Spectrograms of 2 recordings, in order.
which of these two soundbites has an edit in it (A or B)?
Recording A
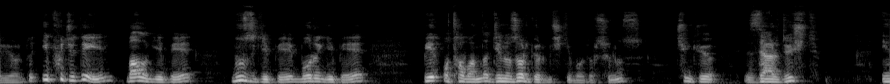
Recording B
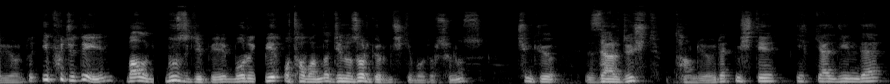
B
